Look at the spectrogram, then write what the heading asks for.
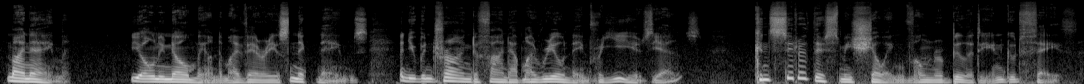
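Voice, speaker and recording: A man playing a smug, obsessive dictator in an ASMR roleplay, theatrical and drawling, with condescending, menacing affection and a husky voice. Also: fairly low pitch, dark tone, full character voice. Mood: coaxing, possessive. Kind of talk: ASMR roleplay, dramatic monologue to listener.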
